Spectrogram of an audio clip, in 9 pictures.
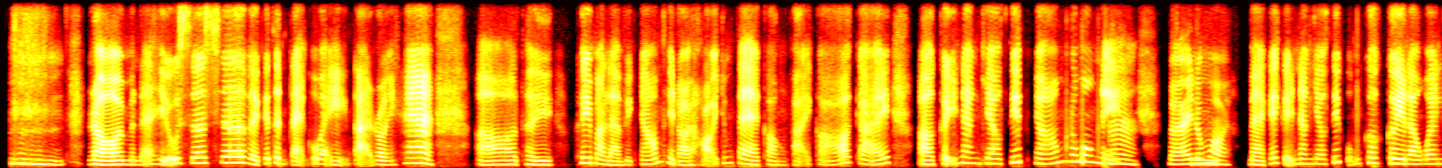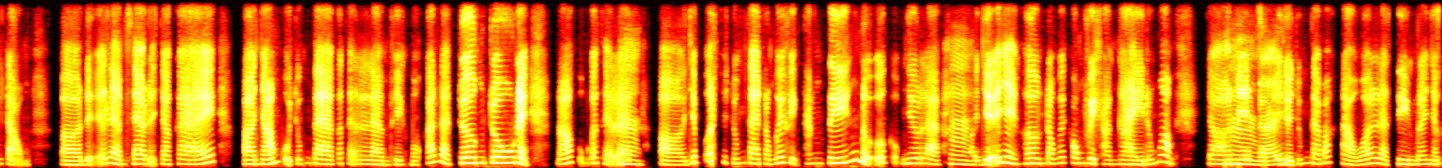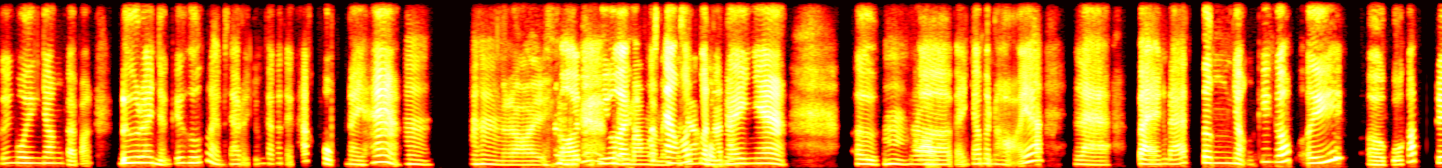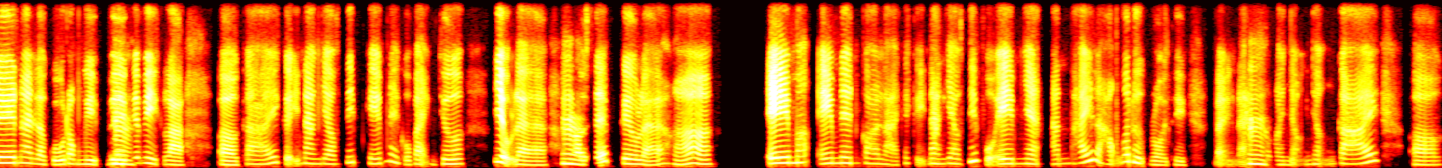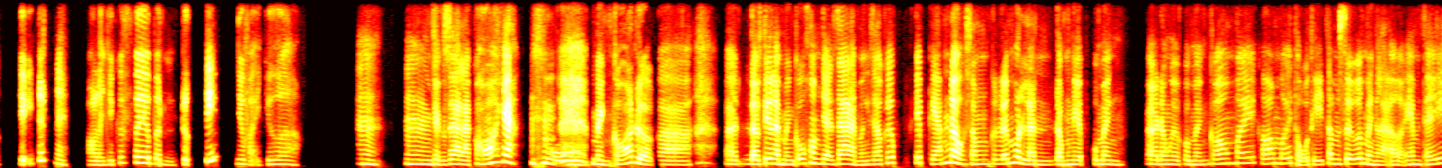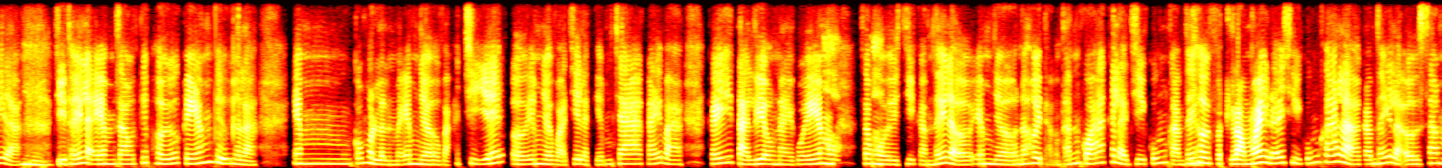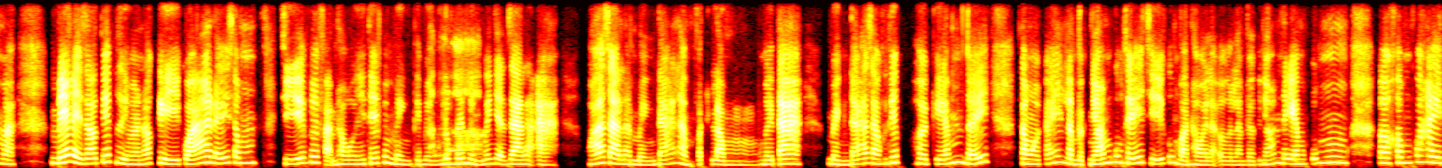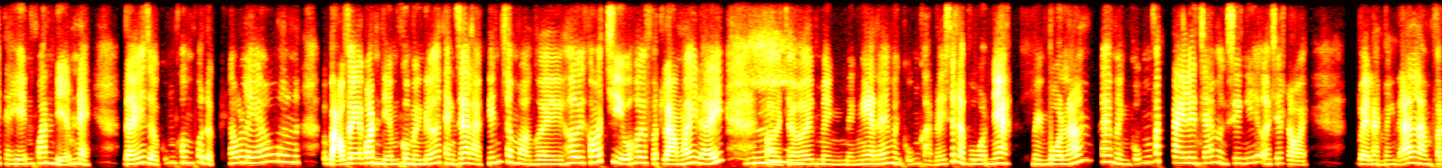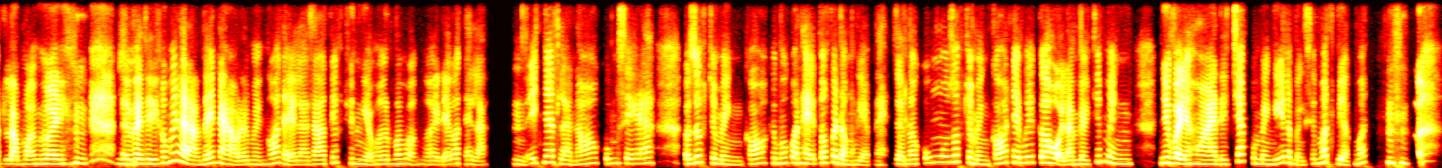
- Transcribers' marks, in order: laugh; tapping; laugh; unintelligible speech; laughing while speaking: "có nha"; unintelligible speech; laughing while speaking: "người"; laugh
- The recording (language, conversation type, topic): Vietnamese, advice, Làm thế nào để tôi giao tiếp chuyên nghiệp hơn với đồng nghiệp?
